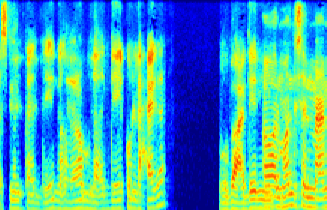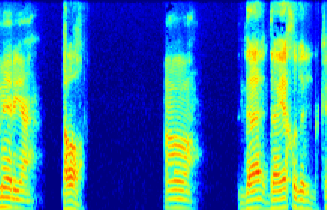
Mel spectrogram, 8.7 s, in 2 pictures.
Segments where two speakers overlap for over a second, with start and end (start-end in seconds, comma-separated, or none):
none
